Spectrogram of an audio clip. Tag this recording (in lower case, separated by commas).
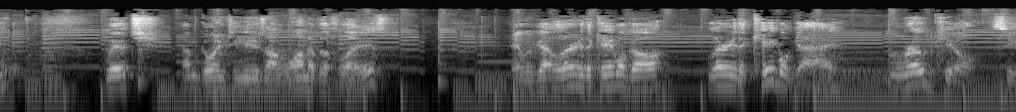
speech, music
